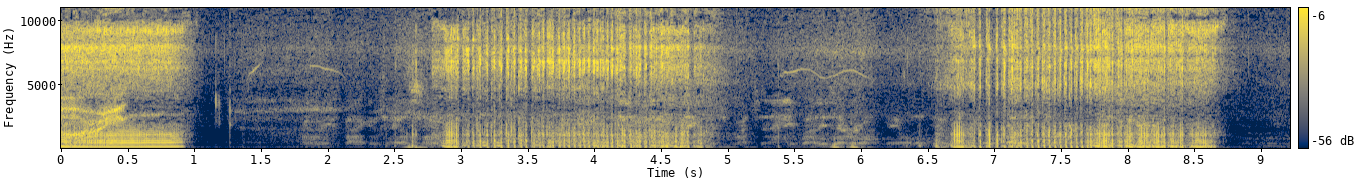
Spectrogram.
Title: I DO NOT SNORE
